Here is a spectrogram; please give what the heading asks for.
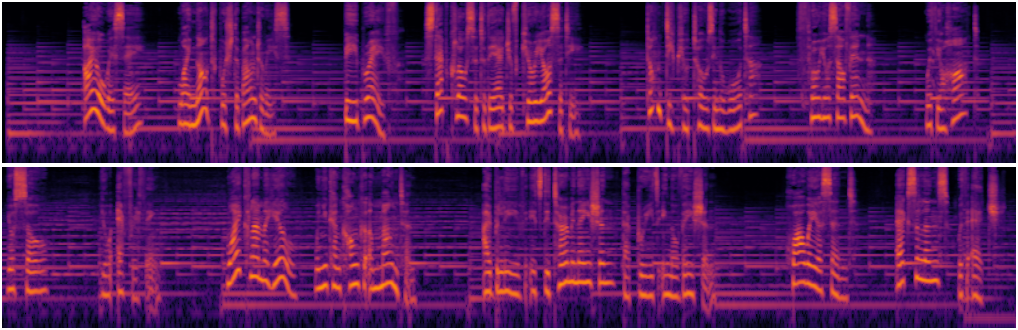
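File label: Chinese Commercial; GoLocalise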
